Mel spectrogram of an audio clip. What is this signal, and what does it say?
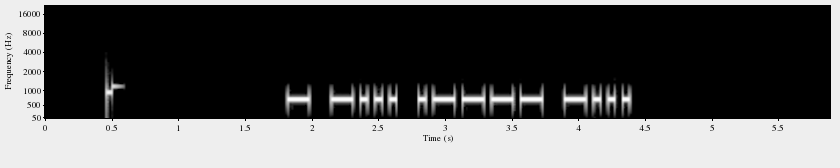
Morse code, heard as a keyed tone, about 23 wpm, 700 Hz. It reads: TB1B
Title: Four Challenging Letter-Number Combinations 22wpm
